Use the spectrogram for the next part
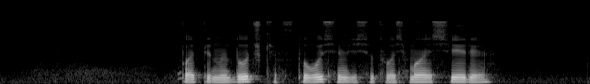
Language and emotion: Russian, sad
